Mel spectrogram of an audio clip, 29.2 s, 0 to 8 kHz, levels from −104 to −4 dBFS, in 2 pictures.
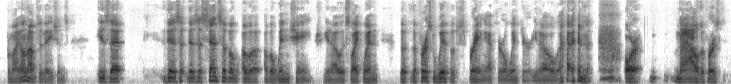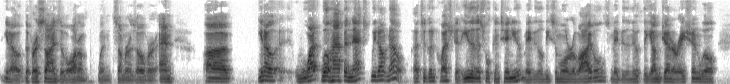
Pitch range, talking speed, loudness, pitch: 90-115 Hz, 170 wpm, -28 LUFS, 100 Hz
